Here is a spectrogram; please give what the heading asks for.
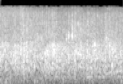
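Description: An audience claps steadily in a church, a dense, even wash of many hands with no break, sustained at moderate loudness for the whole moment.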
